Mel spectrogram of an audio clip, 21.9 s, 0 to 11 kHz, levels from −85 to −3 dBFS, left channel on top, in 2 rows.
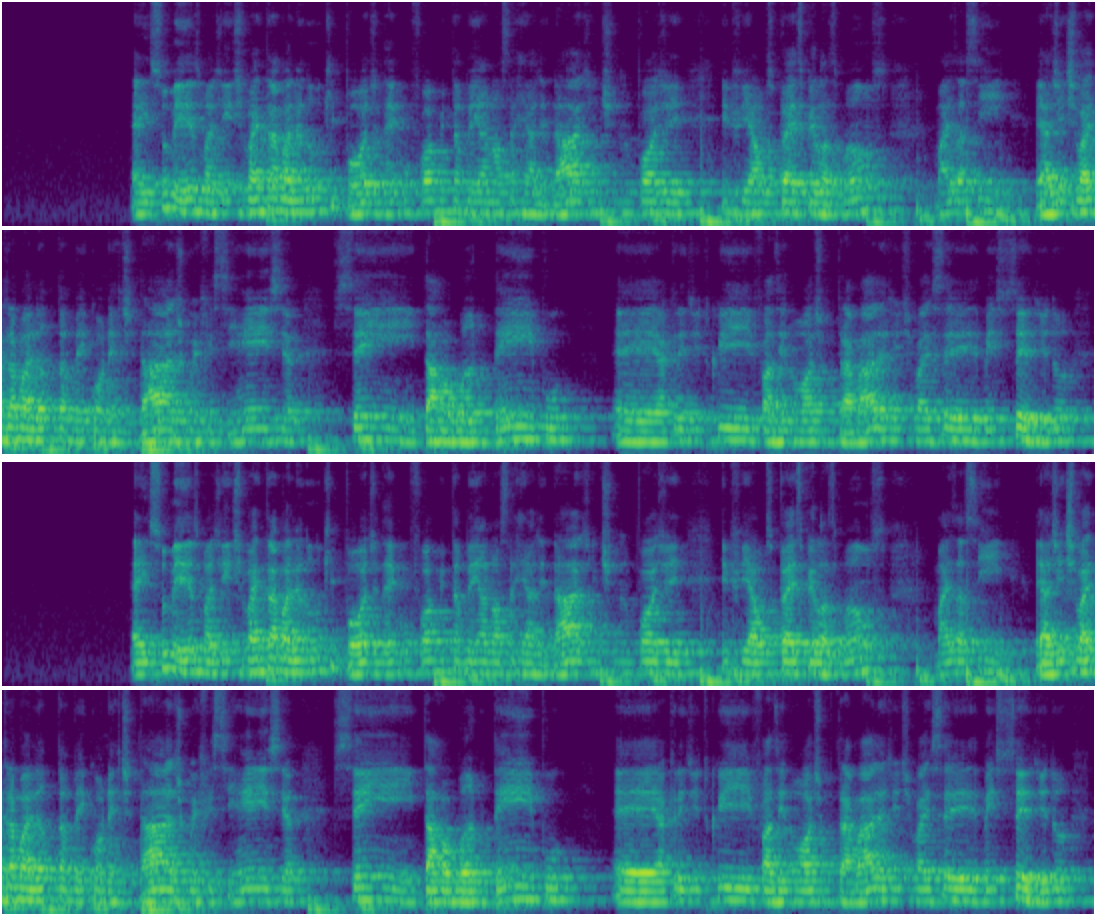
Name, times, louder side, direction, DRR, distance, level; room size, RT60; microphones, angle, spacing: voice 1, 1.3-6.8 7.2-8.8 9.3-10.0 10.3-13.8 14.3-16.5 17.0-21.6, right 1 dB, 90° right, 1 dB, 1.5 m, -23 dB
sound 1, 4.3-4.7 6.0-6.2 6.5-6.6 7.0-7.4 8.6-8.8 9.1-9.2 9.6-10.1 11.3-11.5 11.8-11.9 12.3-12.7 14.0-14.2 14.5-14.6, equal, 25° right, 0.8 m, -29 dB
13.0 x 5.7 x 2.5 m, 1.2 s
head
